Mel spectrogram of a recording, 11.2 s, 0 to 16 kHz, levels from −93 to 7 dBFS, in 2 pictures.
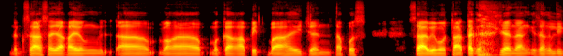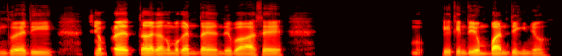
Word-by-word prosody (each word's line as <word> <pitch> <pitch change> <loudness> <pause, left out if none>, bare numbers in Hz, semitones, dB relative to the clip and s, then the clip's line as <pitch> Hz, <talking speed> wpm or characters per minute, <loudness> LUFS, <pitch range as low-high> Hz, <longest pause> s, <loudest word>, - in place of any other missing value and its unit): nagsasaya 100 +1 +3
kayong, 100 -1 +1 0.2
ah, 90 0 +1
mga 95 +1 -1 0.3
magkakapitbahay 95 +2 -1
diyan. 90 -3 -6
Tapos - - -7 0.4
sabi - - +6
mo 105 - -1
tatagal - - +2
siya - - +4
ng 100 0 -1
isang 100 - -4
linggo, 105 +2 -6
eh, 100 - 0
di 95 -2 -5 0.4
syempre 105 - +4
talagang 100 +1 +3
maganda 100 0 -1
yun, 110 -2 -1
di - - -5
ba? 90 -2 +2
Kasi 90 -2 -2 1.3
hmm, - - -18 0.2
titindi 100 0 -1
yung 95 -2 -3
bonding 90 0 +3
niyo. 90 -3 -8
95 Hz, 150 wpm, -26 LUFS, 90-100 Hz, 1.3 s, sabi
